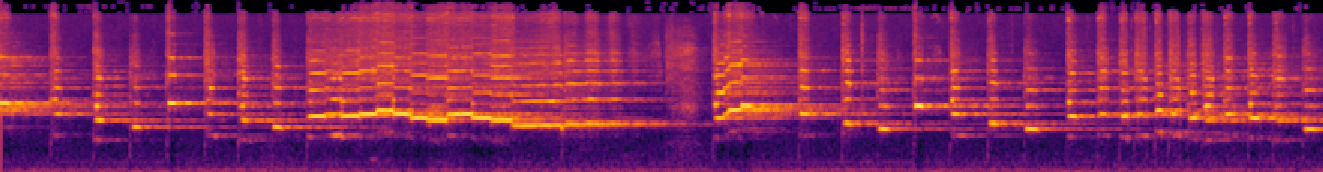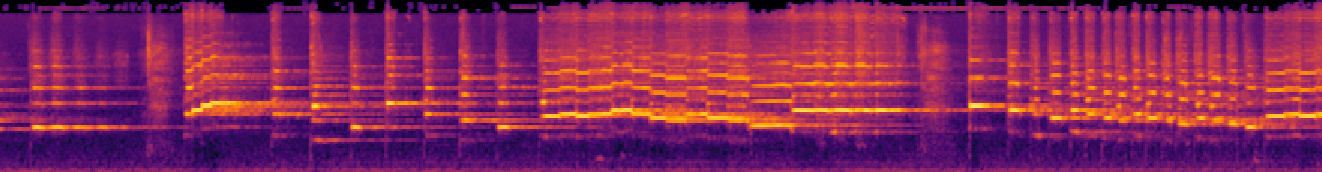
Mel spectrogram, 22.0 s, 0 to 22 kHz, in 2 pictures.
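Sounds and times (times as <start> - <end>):
piccolo playing very high staccato notes: 0.0 - 22.0.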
